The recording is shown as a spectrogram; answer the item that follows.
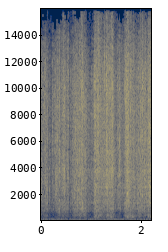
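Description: Plastic mailer bags crinkling as they are pulled open by hand, an uneven rustle with a few sharper crackles.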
